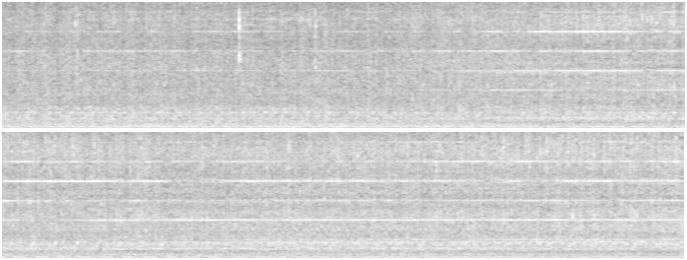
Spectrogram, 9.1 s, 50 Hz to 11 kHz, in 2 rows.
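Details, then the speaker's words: 1959 Caterpillar D337F diesel genset, about 959–960 hours, long stored in a barn, first run after revival, no load, barely up to operating temperature: loud even diesel rumble, no knocks or misses; runs steady and healthy. "see it had 959 960 hours on it seems to do pretty well of course them have a load on it or anything you know it's it's barely up to operating temperature"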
